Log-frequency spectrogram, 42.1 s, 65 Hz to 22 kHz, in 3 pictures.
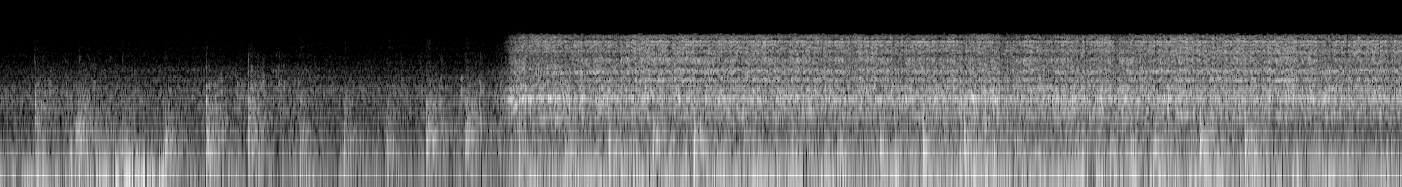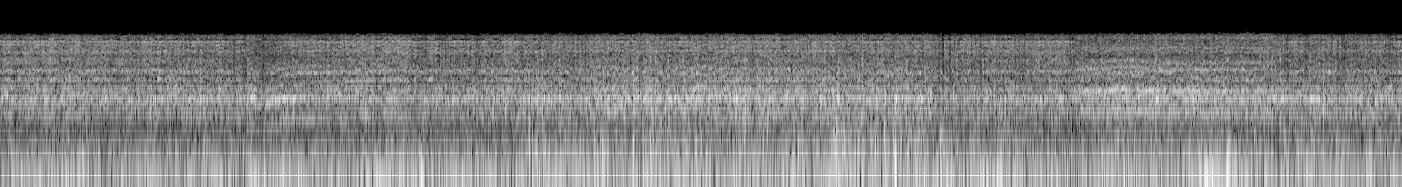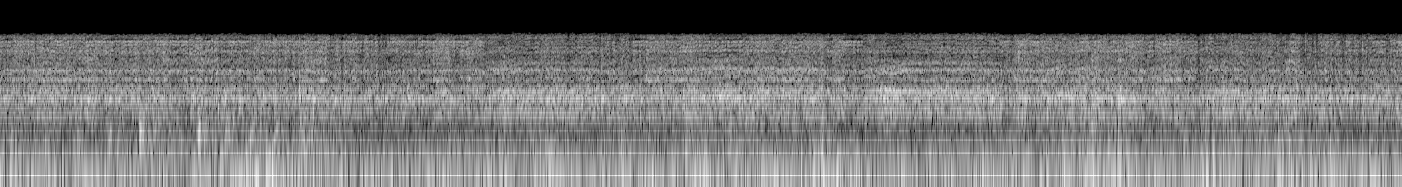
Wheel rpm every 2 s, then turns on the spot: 0, 0, 70, 160, 160, 160, 160, 160, 150, 160, 160, 170, 160, 160, 160, 170, 160, 160, 160, 160, 160.
none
